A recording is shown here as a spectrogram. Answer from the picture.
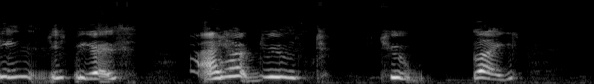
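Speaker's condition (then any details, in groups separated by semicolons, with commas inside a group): Cerebral palsy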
